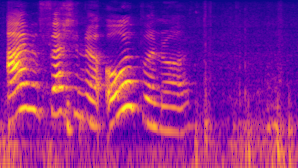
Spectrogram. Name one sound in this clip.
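A young girl speaks excitedly close by.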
